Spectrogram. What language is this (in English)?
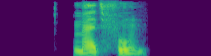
Persian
